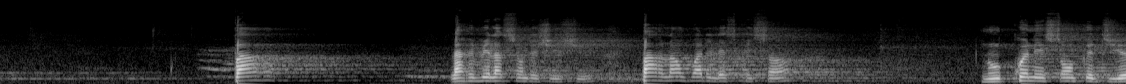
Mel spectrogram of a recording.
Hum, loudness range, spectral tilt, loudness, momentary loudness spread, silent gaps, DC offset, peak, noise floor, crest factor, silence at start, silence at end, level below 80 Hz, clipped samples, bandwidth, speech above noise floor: none; 4 LU; -5.5 dB/octave; -22 LUFS; 24 LU; none; under 0.1%; 0 dBFS; -50 dBFS; 24 dB; 0.1 s; 0 s; -60 dBFS; under 0.1%; 13.5 kHz; 29 dB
